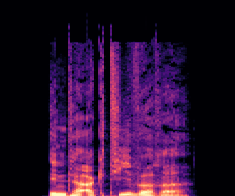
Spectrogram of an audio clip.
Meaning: inflection of interaktiv: 1. strong/mixed nominative/accusative feminine singular comparative degree 2. strong nominative/accusative plural comparative degree
- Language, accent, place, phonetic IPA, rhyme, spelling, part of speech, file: German, Germany, Berlin, [ˌɪntɐʔakˈtiːvəʁə], -iːvəʁə, interaktivere, adjective, De-interaktivere.ogg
